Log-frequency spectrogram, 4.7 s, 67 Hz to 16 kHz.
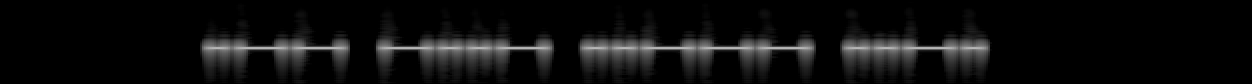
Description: Morse code, heard as a keyed tone, about 22 wpm, 700 Hz. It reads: WX2F
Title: USA Call Signs - 4 Characters - 4x Character Spacing - 22wpm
